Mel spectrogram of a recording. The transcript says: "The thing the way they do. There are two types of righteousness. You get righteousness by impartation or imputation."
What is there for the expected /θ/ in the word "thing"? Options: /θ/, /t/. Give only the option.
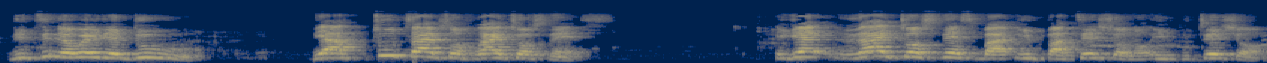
/t/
